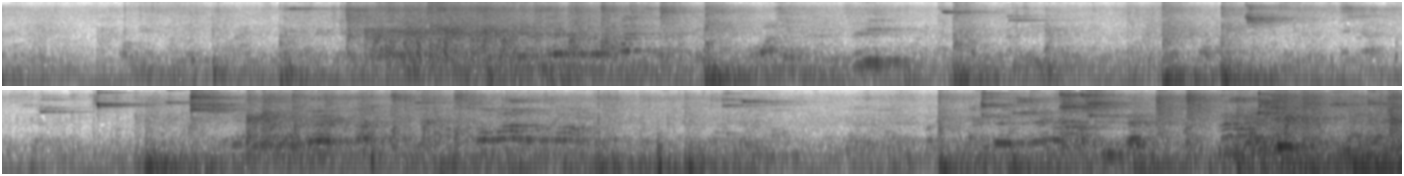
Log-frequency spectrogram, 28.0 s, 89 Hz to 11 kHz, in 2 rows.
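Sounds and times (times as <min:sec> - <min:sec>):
voices in gym hall: 0:00.0 - 0:28.0
sneaker squeaks: 0:02.8 - 0:03.2, 0:09.3 - 0:10.7, 0:11.6 - 0:13.0, 0:14.2 - 0:16.4, 0:19.9 - 0:21.9, 0:23.4 - 0:25.5, 0:26.2 - 0:28.0.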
